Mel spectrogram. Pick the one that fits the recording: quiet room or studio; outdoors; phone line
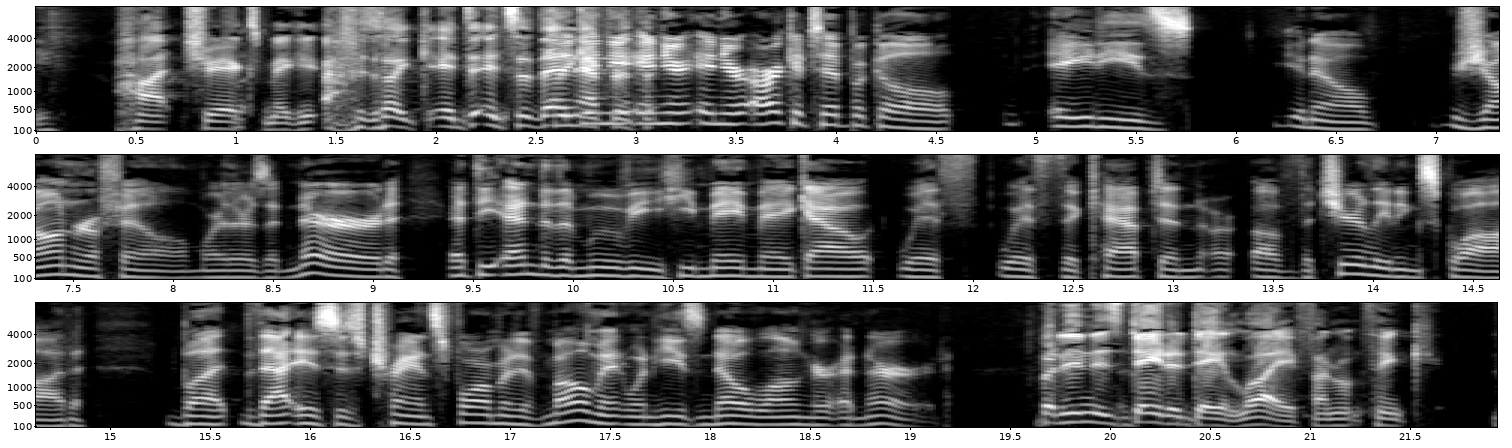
phone line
